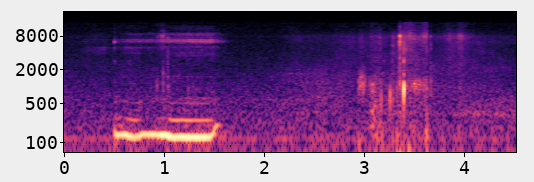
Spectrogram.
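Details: Dog snoring: one low, buzzing snore lasting about a second in a quiet room, then soft breathing and small noises.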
